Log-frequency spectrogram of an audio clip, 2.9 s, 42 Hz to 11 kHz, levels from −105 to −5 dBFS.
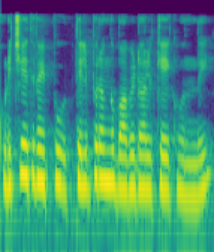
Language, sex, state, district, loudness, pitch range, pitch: Telugu, female, Telangana, Hyderabad, -14 LUFS, 175-205 Hz, 185 Hz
